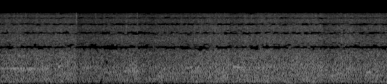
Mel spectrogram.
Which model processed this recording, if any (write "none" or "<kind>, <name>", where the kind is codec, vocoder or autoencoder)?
vocoder, Vocos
